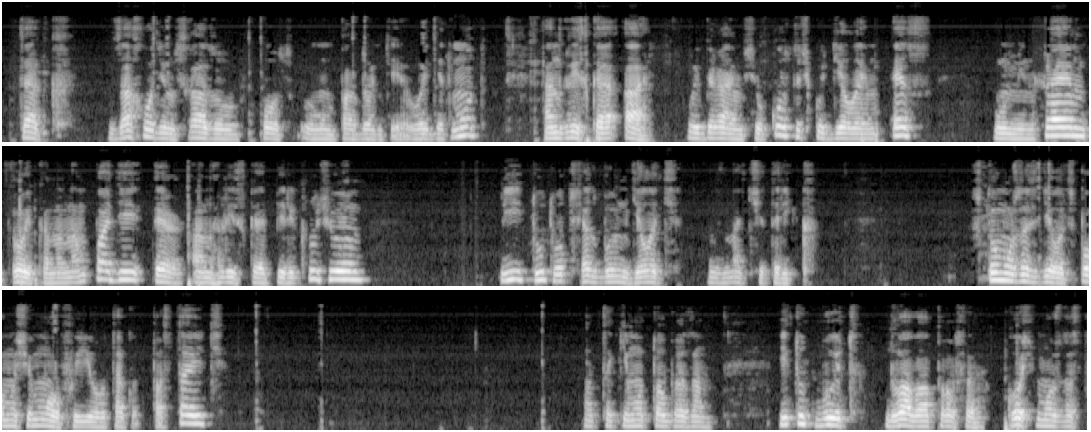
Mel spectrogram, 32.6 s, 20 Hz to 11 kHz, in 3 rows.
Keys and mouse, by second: 1.4-2.8 drag, 3.4-4.4 drag, 8.6 s, 11.0 KP_3, 12.6 r, 21.2 click, 22.3-24.4 drag, 24.9-27.2 drag.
